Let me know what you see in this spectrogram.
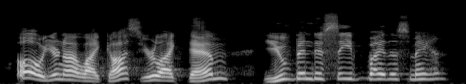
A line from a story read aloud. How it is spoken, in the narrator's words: And they're mocking these officers, saying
